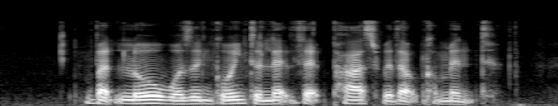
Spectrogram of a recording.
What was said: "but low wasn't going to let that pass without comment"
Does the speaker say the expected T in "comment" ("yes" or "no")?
yes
